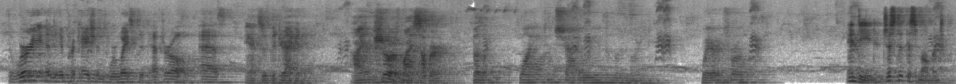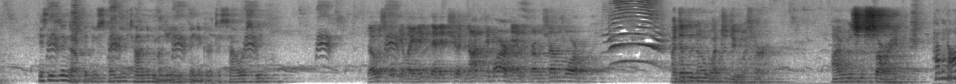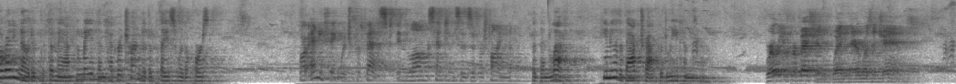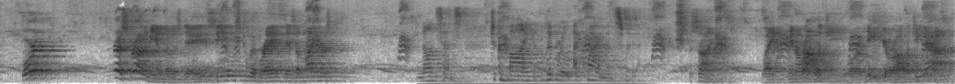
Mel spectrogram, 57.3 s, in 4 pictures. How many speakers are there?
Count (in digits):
9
